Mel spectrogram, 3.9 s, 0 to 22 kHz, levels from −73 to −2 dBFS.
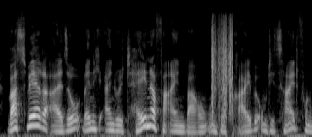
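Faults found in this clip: Cable scratch noise, 2.64–2.90 s: dense, uneven rustling bursts roughly as loud as the speech. Likely a worn cable or connector moved, shifting contact resistance.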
